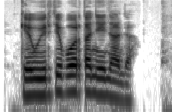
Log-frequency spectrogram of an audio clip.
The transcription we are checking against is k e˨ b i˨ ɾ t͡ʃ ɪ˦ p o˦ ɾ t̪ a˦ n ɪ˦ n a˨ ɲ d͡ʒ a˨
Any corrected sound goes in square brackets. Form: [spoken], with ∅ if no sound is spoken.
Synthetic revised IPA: k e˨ [w] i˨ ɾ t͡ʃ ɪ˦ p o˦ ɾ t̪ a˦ [ɲ] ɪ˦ [ɲ] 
